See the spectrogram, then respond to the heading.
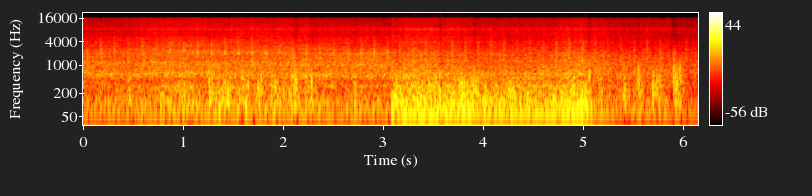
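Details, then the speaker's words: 1978 Corvette started after standing a few days, top end redone, new distributor, owner says bottom end is going; rough idle with uneven low knock heard at the front of the engine. "Get to the front. That's the tapping noise on about."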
